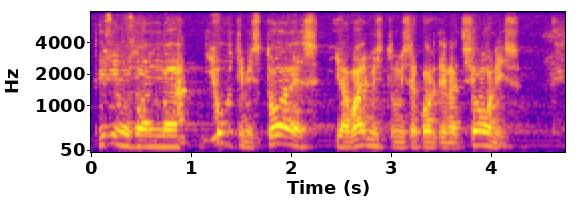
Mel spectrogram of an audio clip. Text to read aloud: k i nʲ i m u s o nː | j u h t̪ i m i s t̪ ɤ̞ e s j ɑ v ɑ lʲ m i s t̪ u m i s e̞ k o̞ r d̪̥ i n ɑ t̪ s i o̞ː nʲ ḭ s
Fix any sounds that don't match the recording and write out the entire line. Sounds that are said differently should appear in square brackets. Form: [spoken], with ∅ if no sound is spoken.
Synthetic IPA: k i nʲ i m u s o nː | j u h t̪ i m i s t̪ [o̞] e s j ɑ v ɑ lʲ m i s t̪ u m i s e̞ k o̞ r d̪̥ i n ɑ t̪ s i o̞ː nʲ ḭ s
